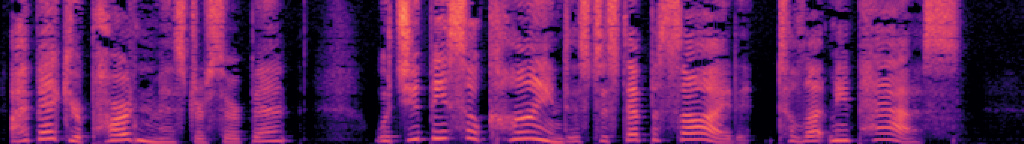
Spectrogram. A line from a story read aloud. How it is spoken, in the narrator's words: trying to feel very brave, said in a sweet, soothing voice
